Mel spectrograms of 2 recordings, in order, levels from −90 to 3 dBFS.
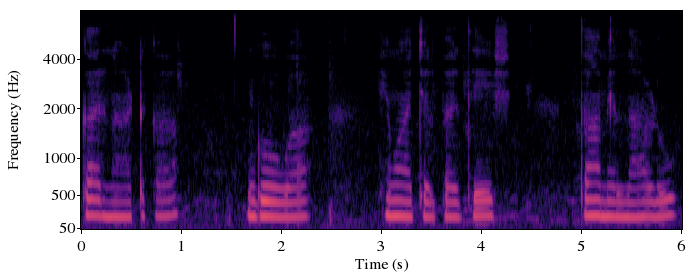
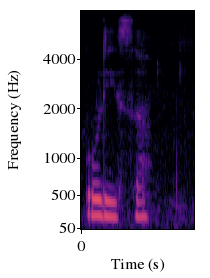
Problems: constant background noise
